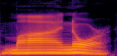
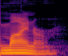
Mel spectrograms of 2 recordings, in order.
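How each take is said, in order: First: The word is said carefully, as it is spelled. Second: The word is said relaxed, as in conversation. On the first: "that's the spelling pronunciation" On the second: "in conversation, we say"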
